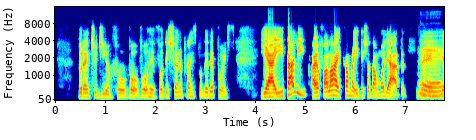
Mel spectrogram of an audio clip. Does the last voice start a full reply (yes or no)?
yes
